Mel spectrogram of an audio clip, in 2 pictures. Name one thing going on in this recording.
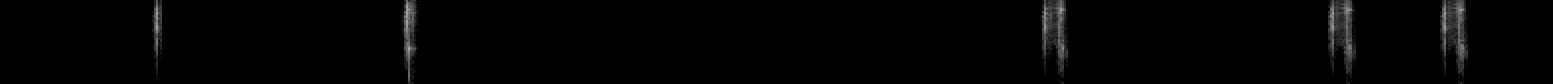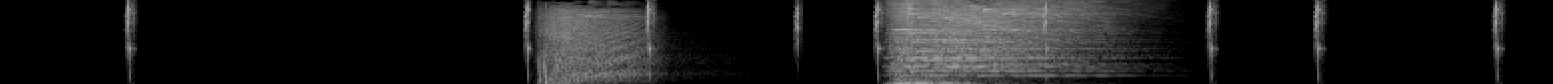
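Game menu buttons click softly.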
